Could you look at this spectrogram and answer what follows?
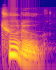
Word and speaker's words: to-do: I cannot say to-do. I have to say to-do, to-do. The to is pronounced with a short sound like cup and up.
